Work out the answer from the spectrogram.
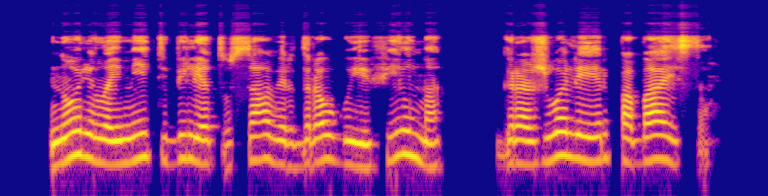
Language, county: Lithuanian, Klaipėda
